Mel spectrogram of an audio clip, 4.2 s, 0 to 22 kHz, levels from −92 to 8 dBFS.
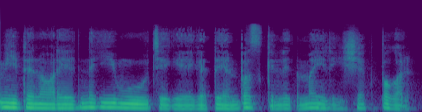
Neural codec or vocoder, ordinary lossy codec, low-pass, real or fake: codec, 24 kHz, 0.5 kbps, DualCodec; AAC, 32 kbps; 9.9 kHz; fake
